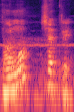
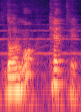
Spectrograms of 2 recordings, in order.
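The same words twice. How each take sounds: First: It is said with Sanskrit pronunciation. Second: It is said with Bengali pronunciation. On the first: "সংস্কৃত উচ্চারণ" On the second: "বাংলা উচ্চারণ"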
